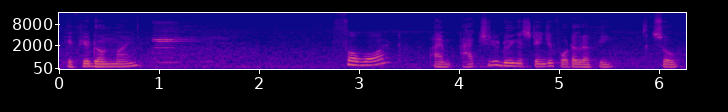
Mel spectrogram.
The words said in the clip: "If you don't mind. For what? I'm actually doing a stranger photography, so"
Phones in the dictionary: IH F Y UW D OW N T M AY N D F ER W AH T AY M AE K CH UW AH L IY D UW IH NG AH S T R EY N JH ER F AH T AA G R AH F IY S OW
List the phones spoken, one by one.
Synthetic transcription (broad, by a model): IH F Y UW D OW N T M AY N D F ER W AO T AY M AE K CH UW AH L IY D UW IH NG AH S T EY N JH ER F AH T AA G R AH F IY S OW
